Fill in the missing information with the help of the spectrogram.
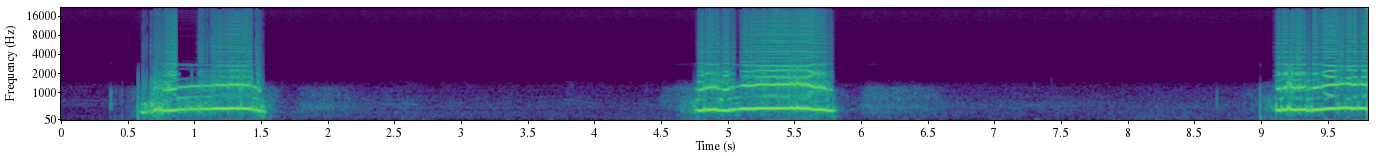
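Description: Loud, high-pitched, musical crowing sounds occur with each breath in, about 14 breaths a minute, followed by softer, quieter breaths out. This is tracheal stridor, a harsh noise from turbulent airflow through a narrowed upper airway or windpipe.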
